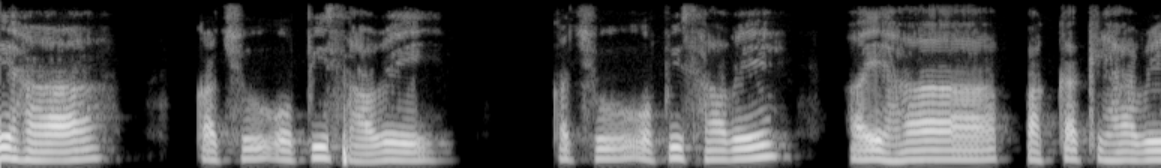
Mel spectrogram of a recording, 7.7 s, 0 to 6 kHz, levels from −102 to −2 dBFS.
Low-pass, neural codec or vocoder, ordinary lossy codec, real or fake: 5.4 kHz; none; none; real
